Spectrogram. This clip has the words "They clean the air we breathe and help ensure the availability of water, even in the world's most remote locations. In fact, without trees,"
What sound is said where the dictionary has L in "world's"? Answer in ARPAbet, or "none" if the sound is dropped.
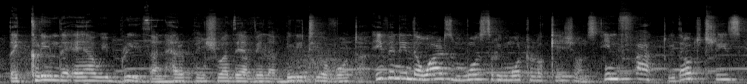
none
